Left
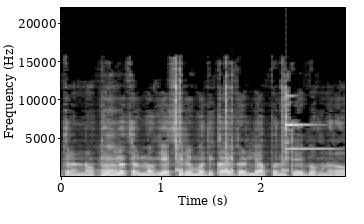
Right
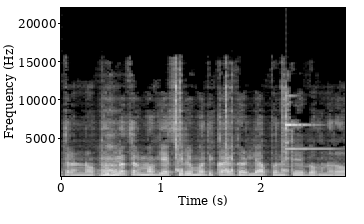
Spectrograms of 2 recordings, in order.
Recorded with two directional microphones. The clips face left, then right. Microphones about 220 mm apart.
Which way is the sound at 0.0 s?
40° left (ahead or behind).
